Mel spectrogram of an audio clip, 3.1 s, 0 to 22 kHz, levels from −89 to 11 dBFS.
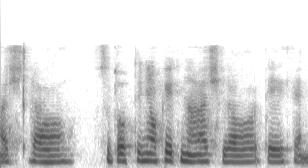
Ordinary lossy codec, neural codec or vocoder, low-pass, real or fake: AAC, 32 kbps; codec, 24 kHz, 3 kbps, HILCodec; 7.2 kHz; fake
